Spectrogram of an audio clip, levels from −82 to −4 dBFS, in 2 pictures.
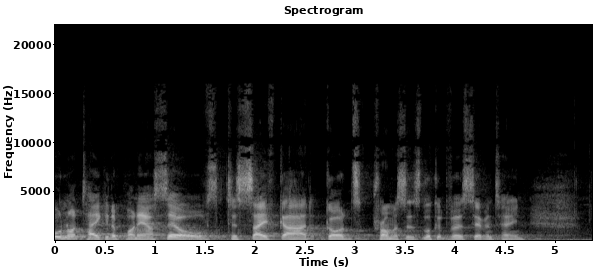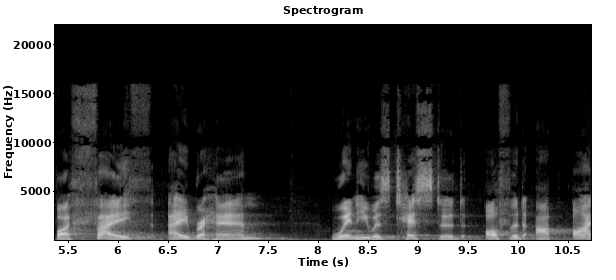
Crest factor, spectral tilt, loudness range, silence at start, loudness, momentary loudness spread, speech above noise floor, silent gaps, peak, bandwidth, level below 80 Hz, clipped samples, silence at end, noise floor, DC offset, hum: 22 dB; -3.5 dB/octave; 5 LU; 0 s; -26 LUFS; 13 LU; 22 dB; none; -6 dBFS; 16 kHz; -54 dBFS; under 0.1%; 0 s; -49 dBFS; under 0.1%; none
